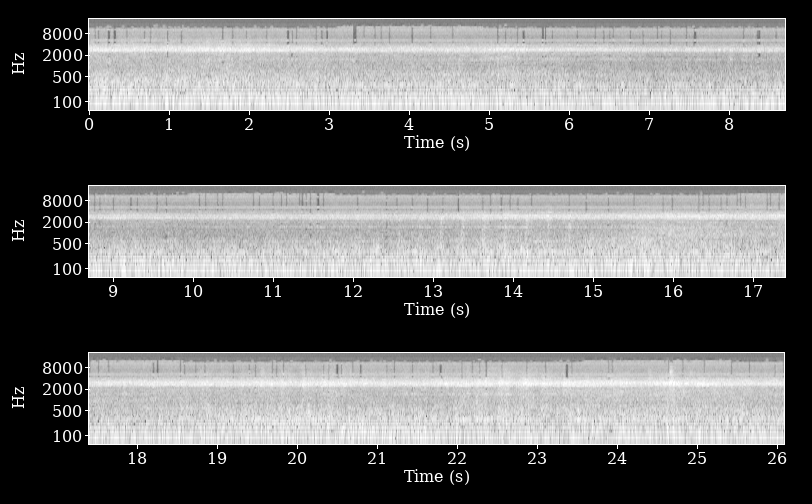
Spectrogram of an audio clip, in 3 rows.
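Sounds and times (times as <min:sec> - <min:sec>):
freight train wheels rumbling: 0:00.0 - 0:26.0.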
